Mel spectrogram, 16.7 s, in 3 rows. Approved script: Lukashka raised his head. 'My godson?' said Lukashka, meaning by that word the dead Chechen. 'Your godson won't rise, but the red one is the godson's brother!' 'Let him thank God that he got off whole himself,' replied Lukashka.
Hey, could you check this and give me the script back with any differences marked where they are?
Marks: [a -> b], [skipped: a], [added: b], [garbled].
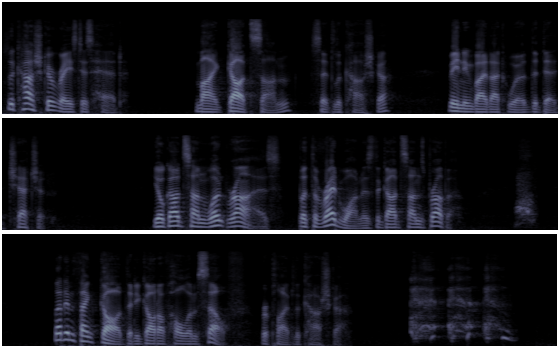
Lukashka raised his head. 'My godson?' said Lukashka, meaning by that word the dead Chechen. 'Your godson won't rise, but the red one is the godson's brother!' 'Let him thank God that he got off whole himself,' replied Lukashka.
